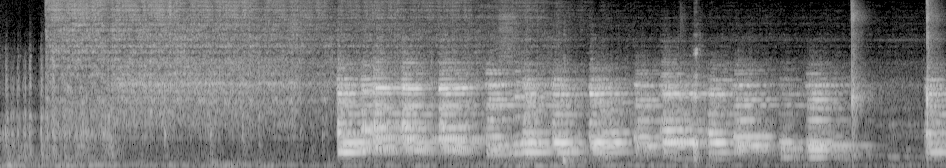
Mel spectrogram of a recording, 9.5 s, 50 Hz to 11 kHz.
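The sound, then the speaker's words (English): A record plays on a hand-cranked Victor Talking Machine 5 phonograph. Steady needle hiss and crackle come first, then tinny, bright music with held tones plays on over the surface noise. “This is a Victor Talking Machine 5. Like this? Yep. So we undo this brake. And we put down the needle.”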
